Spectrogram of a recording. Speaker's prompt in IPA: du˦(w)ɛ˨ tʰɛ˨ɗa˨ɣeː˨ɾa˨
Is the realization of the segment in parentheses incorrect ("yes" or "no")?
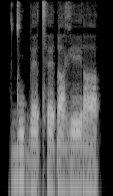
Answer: yes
